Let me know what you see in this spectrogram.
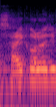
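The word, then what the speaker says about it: psychology: जैसे साइकोलॉजी में P silent है।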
